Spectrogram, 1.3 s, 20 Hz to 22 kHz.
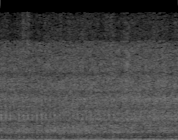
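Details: Suzuki SX4 idling with a non-AC belt fitted as a temporary bypass of the AC compressor, whose clutch pulley bearing had failed: a steady, even low idle hum with no squeal or rattle from the belt area, sounding healthy.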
